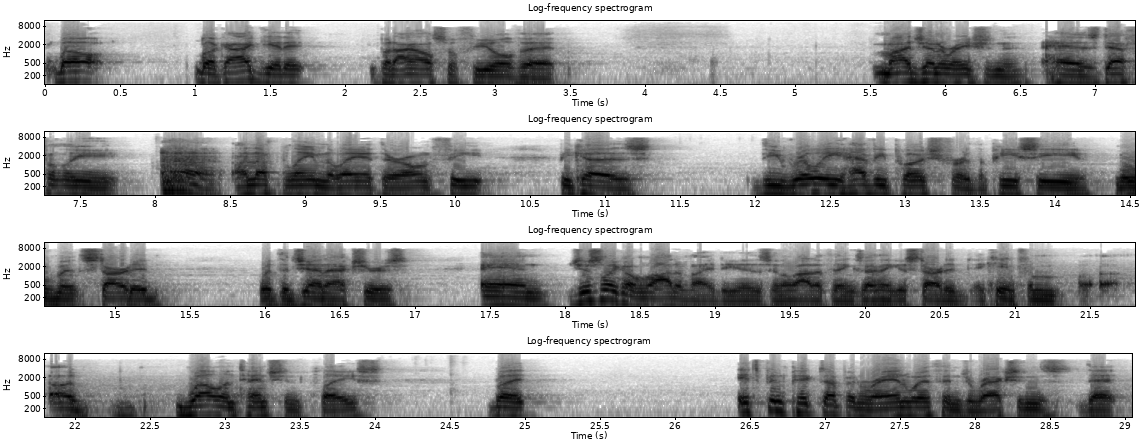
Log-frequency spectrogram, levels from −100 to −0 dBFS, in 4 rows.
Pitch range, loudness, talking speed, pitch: 95-115 Hz, -9 LUFS, 145 wpm, 105 Hz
